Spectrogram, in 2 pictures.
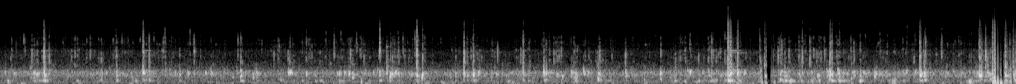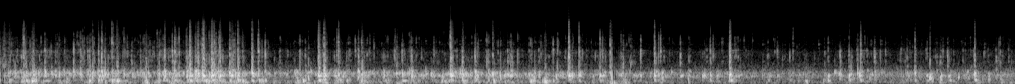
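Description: Rain falling steadily, a dense wash of drops with many sharp taps of single drops landing close by, heavier for a few seconds around the middle.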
